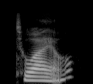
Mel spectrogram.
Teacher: The final 요 is short and rounded.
